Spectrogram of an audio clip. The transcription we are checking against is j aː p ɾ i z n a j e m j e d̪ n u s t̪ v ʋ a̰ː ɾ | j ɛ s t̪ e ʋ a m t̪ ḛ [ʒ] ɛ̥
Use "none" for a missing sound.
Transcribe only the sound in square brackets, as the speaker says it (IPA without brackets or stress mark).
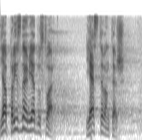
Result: ʒ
